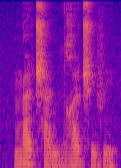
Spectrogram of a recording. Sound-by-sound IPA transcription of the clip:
ŋ a ʈ͡ʂʰ a ɾ u r ʁ a ʈ͡ʂʰ e f e

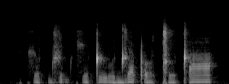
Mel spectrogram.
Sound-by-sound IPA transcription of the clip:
t͡ʃ o˨ t d͡z ɪ˦ b t͡ʃ e˨˦ t ŋ u˨ dʲ a˦ pʼ o˨ ǀ ɪ˨ tʼ a˦

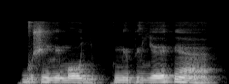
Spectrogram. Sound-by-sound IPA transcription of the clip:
ɡ u ʃ i lʲ e m o ʎ | mʲ u pʲ u ʎ e pʲ æ̃

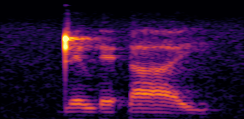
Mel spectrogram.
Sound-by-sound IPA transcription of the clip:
ɖ ɛ u̯ ɾ ɛ ʔ ɾ a i̯

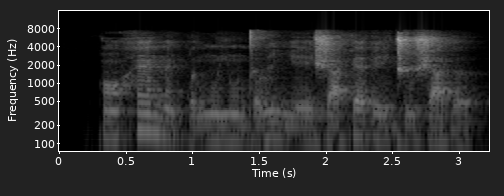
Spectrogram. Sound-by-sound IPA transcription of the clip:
k ɔ̃˨ h ɛ̃˦ n ɛ̃˦˨ k͡p ə˨ ŋ ũ˨ j ũ˨ d ə˨ l ɨ˦ ɲ eː˨ ʃ a˨ k ɛ˦ ɗ eː˧ d͡ʒ u˧ ʃ a˧ ɗ ə˨

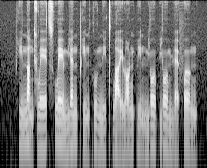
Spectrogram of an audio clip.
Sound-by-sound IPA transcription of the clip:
pʰ i˧˥ n a̰˨˩ n ʂ w e˧˥ ɪ̯ t͡sʰ w e˥˩ ɪ̯ m j ɛ˥ n pʰ ḭ˨˩ n k u˥˩ n̪ i˧˥ t̪ʰ w a̰˨˩ ɪ̯ ɻ ɑ˧˥ ŋ p ḭ˨˩ n m j o˥˧ ʊ̯ p j o˥˩ ʊ̯ m ɥ ɛ̰˨˩ f ɤ˥˩ ŋ

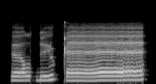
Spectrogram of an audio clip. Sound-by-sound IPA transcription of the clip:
ø lˠ ɠ y ʈ ɛː

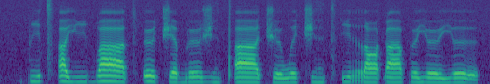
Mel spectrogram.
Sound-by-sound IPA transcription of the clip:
p i t͡sʼ a j iː b aː t͡sʼ ø t͡ʃ ɛ b øː ʒ ɛ̤ tʼ aː t͡ʃ ø w ɘ t͡ʃ ɛ̤ t͡sʼ i r ɑ ɠ aː p ø j øː j ɘː

